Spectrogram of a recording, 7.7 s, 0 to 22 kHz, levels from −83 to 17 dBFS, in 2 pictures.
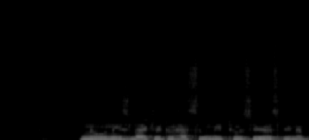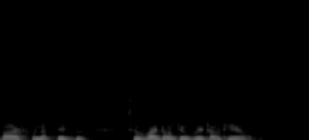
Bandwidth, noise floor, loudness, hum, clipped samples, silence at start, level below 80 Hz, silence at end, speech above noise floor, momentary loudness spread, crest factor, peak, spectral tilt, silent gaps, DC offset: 12 kHz; -85 dBFS; -48 LUFS; none; under 0.1%; 1 s; -84 dBFS; 0.7 s; 38 dB; 6 LU; 14 dB; -34 dBFS; -9 dB/octave; none; under 0.1%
